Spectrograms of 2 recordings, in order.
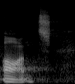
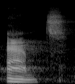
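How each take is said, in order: First: The word does not sound like 'ant'. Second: The word sounds like 'ant'. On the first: It names a parent's sister. "I say my aunt" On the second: To the speaker it names an insect. "Out here, you say my aunt, which to me is an insect"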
